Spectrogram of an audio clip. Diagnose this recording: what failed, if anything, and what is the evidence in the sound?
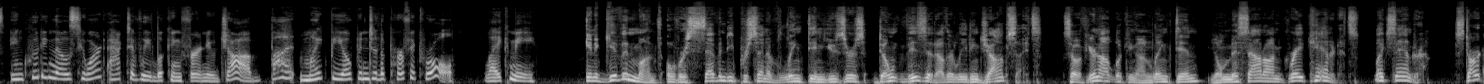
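Nothing failed in this recording, and the sound gives no evidence of a fault at any stage.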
